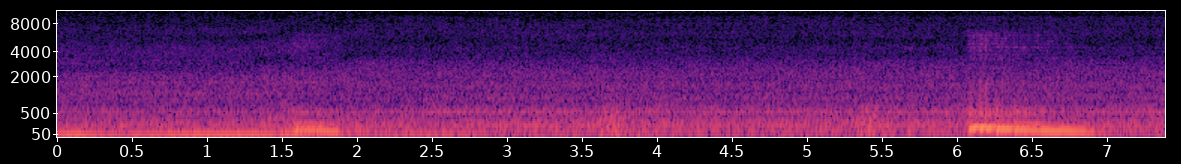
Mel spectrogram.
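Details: Golden Retriever snoring: a low rumbling hum runs through, broken by two louder snorts, a short one near the second and a longer drawn-out snore near six seconds, falling in pitch.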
